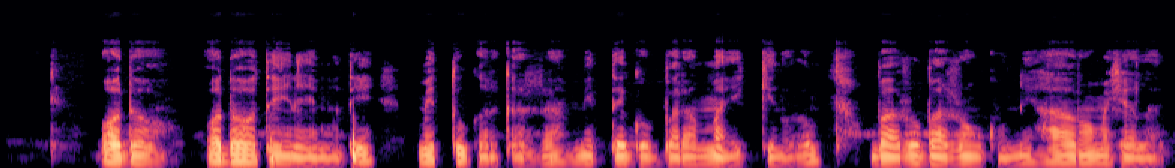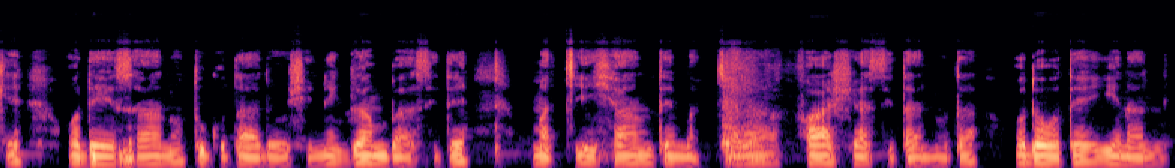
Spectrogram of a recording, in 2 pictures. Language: Sidamo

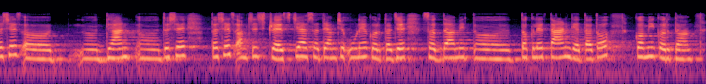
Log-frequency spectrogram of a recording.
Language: Konkani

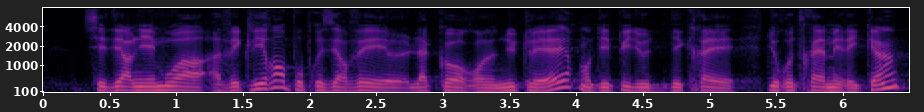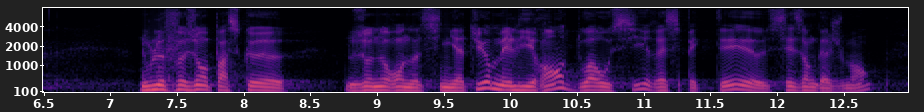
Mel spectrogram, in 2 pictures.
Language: French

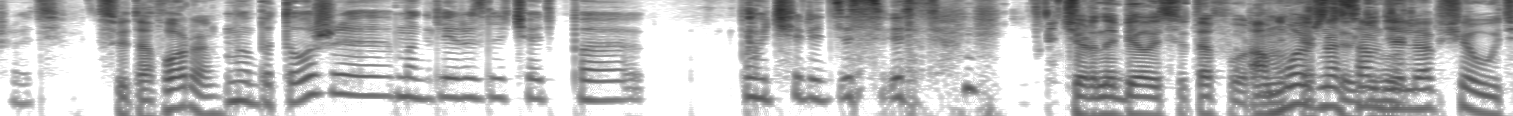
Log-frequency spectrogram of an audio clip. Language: Russian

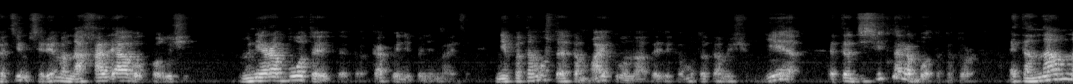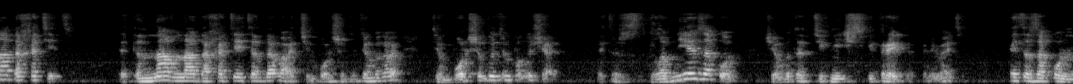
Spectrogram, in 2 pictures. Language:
Russian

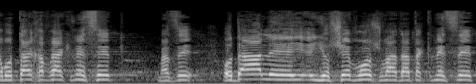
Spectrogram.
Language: Hebrew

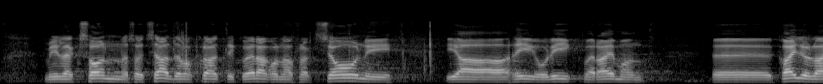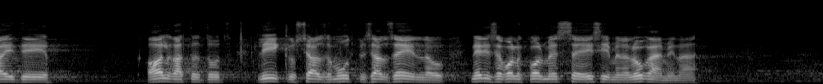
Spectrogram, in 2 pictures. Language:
Estonian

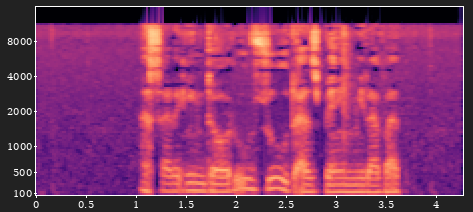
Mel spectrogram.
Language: Persian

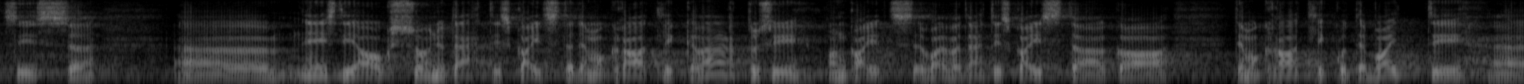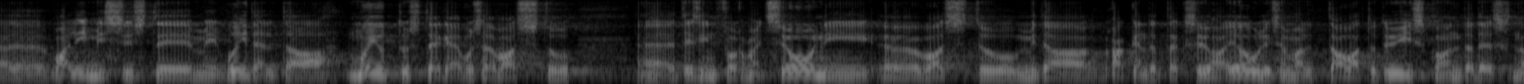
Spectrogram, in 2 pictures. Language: Estonian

